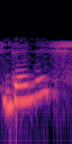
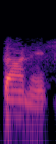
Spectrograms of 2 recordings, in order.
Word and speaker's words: Danish: Danish, how do you say your name? I It's Danish. It's a Persian word.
